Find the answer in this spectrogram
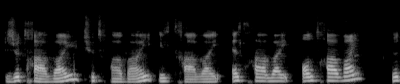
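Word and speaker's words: travaillent: إل ترافاي، آخرها أو إن تي، ما بتتنطقش. هم يعملون. إل ترافاي، هون يعملنا، آخرها أو إن تي. يبقى الدبل إل هنا لا تنطق. جو ترافاي، تو ترافاي، إل ترافاي، إل ترافاي، أون ترافاي،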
